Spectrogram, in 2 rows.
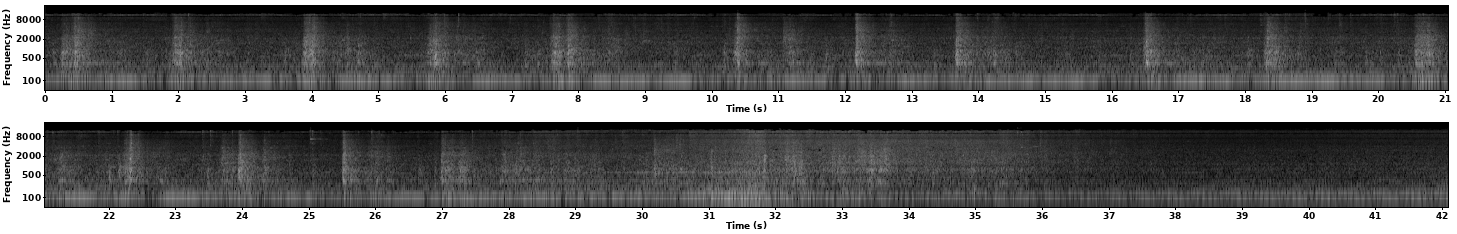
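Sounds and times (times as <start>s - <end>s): excavator diesel engine running: 0.0s - 42.0s
concrete and brick crashing: 30.2s - 37.4s.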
